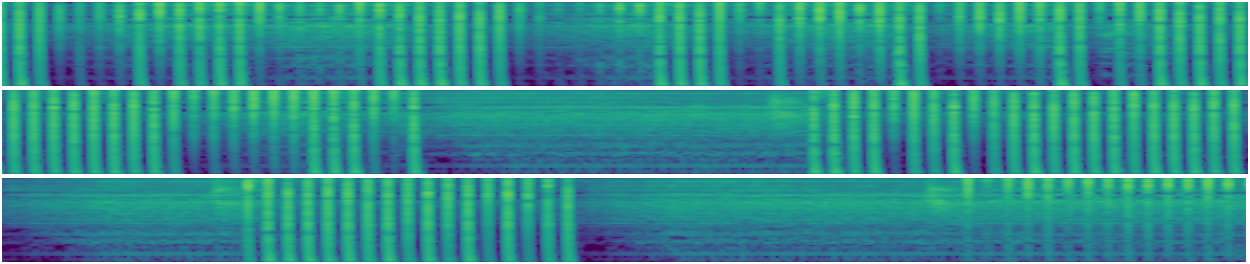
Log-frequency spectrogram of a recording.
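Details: Laser tattoo removal in progress: rapid bursts of sharp snapping laser pulses, several a second, separated by pauses with a steady hum.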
